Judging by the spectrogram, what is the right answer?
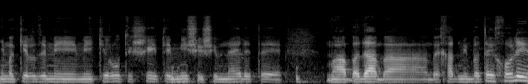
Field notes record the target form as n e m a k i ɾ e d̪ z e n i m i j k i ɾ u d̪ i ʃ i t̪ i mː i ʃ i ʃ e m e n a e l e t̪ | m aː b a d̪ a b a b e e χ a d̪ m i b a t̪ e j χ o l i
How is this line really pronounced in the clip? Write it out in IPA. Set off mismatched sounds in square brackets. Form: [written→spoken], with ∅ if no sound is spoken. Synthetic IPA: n [e→i] m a k i ɾ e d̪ z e [n→m] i m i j k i ɾ u [d̪→t̪] i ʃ i t̪ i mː i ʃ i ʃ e m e n a e l e t̪ | m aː b a d̪ a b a b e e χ a d̪ m i b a t̪ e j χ o l i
